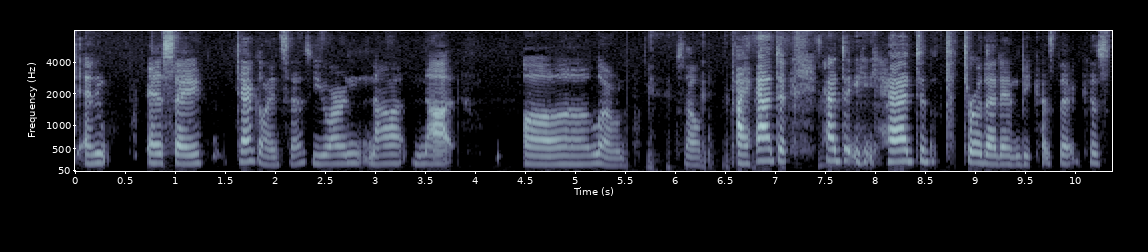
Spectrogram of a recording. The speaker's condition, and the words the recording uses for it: Stuttering. Now, if I'm signing in ASL, American Sign Language, I'm usually turning off my voice because ASL has a different word order.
